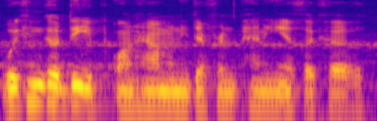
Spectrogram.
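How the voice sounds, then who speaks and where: Low, gravelly man running a tabletop game. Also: quick pace, music in the background. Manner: rambling, improvising, hesitant phrasing. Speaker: game master. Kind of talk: casual tabletop game narration.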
